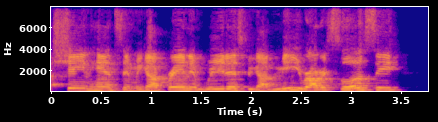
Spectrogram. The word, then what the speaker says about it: Widdis: Widdis. Widdis? Widdis.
